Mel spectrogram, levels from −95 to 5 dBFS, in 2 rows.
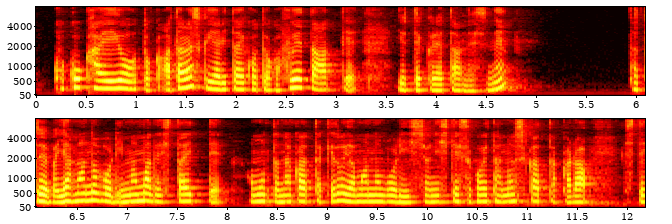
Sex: female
